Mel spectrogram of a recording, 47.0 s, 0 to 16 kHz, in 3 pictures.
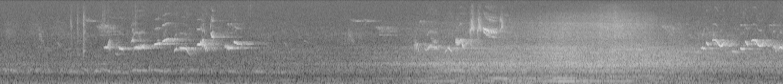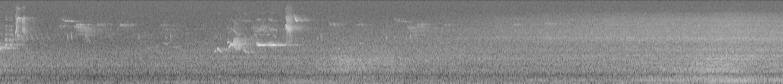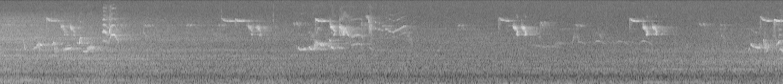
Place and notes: Rue Alphonse Daudet, Villeneuve-sur-Lot, France - Rec 20 04 20 07h35
mec suivant du 20/04/2020 à 07h35 effectué en XY à la fenêtre de mon studio micros DM8-C de chez Prodipe (dsl) XLR Didier Borloz convertisseur UAD Apollo 8 Daw Cubase 10 pro . Pas de traitement gain d'entrée +42Db . Eléments sonores entendus essentiellement des oiseaux quelques véhicules et des sons de voisinage
20 April 2020, 07:35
